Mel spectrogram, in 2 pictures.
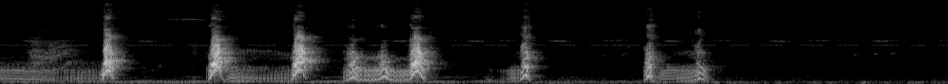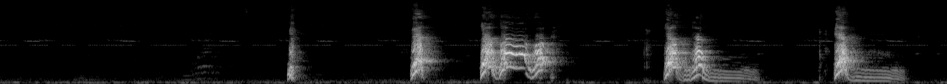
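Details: Puppies barking at strangers after hearing strange noises: sharp, high yapping barks in quick bursts, several clustered, then a pause of about five seconds before another run of yaps.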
